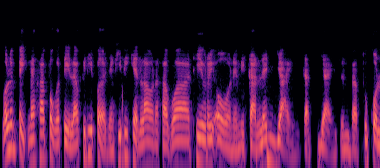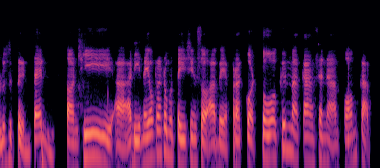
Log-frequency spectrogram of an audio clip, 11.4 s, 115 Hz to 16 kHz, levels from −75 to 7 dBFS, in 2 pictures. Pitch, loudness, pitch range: 140 Hz, -21 LUFS, 120-155 Hz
